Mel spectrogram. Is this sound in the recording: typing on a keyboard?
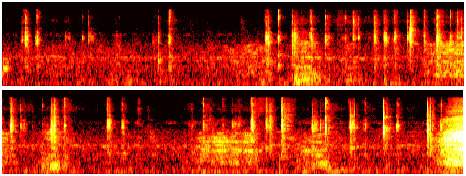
yes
